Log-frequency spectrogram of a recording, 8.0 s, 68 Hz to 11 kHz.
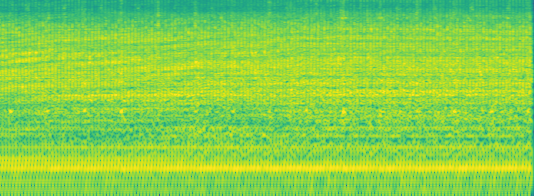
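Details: Caterpillar D8 2U crawler main diesel, first start in its revival after the pony motor was sorted; loud, steady, even beat at about four pulses a second with a deep drone, no misses or knocks. The motor sounds fantastic. Normal diesel running.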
